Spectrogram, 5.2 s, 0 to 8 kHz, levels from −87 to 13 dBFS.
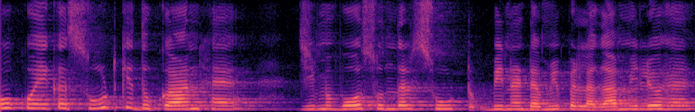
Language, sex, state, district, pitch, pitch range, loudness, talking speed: Rajasthani, female, Rajasthan, Nagaur, 245 Hz, 235-260 Hz, -19 LUFS, 195 wpm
